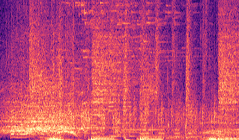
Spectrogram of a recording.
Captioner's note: cheering and applause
